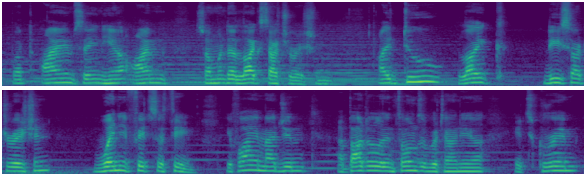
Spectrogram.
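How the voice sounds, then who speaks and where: Emphatic higher-voiced man over clear music. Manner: emphatic and repetitive, with rhetorical questions. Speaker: video game commentator. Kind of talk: opinion commentary on a game preview.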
